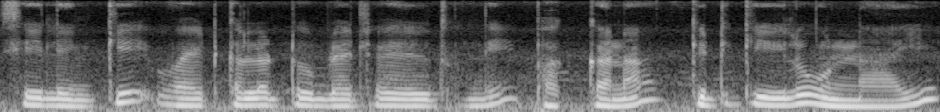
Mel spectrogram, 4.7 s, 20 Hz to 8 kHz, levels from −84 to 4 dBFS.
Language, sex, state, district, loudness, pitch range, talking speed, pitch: Telugu, male, Telangana, Mahabubabad, -14 LUFS, 130-155 Hz, 140 wpm, 135 Hz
